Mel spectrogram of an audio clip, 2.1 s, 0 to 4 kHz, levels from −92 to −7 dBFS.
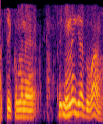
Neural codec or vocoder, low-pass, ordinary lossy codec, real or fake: none; 3.6 kHz; MP3, 24 kbps; real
